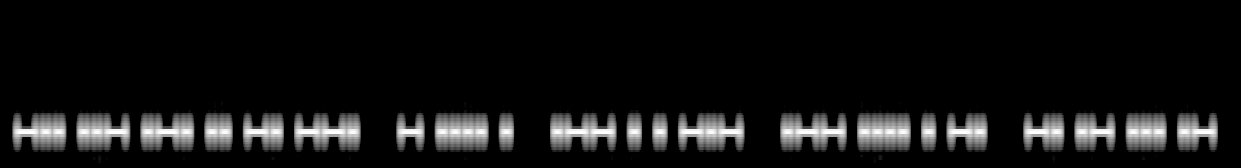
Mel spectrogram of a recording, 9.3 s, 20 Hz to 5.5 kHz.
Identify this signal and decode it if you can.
Morse code, heard as a keyed tone, about 25 wpm, 600 Hz. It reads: DURING THE WEEK WHEN NASA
